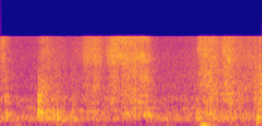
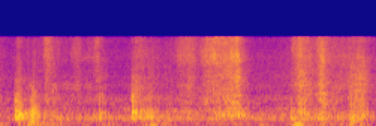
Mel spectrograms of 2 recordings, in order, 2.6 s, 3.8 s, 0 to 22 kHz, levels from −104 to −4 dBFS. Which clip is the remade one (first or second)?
second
